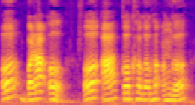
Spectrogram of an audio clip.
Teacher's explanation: इन सब का उच्चारण स्थान कहां पे होता है, कंठ से इनका उच्चारण होता है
